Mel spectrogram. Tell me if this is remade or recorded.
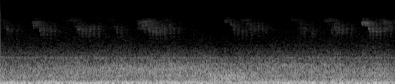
remade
